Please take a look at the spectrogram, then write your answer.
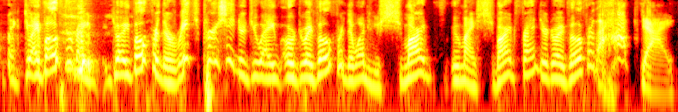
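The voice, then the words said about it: Puppet character voice. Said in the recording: “I need to do my Rad voice... Now my Rod's just gonna become Carol Channing.”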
